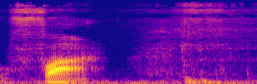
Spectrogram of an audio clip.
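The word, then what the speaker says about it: pho: that's spicy far soup that's how it's pronounced p h o far so spicy noodle soup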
